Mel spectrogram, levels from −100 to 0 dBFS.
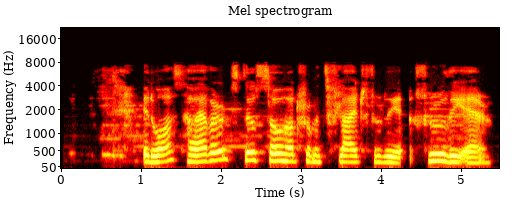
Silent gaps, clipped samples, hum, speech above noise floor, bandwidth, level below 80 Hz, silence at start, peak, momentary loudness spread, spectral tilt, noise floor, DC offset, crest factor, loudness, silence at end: none; under 0.1%; none; 32 dB; 7.8 kHz; -56 dBFS; 0.5 s; -2 dBFS; 10 LU; -6 dB/octave; -46 dBFS; under 0.1%; 14 dB; -15 LUFS; 0.1 s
